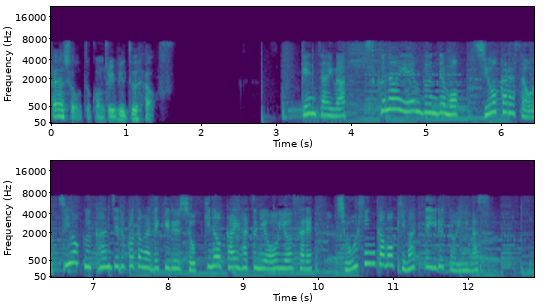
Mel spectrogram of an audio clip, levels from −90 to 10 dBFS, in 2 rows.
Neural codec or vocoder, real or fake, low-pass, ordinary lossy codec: none; real; 7.2 kHz; AAC, 48 kbps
